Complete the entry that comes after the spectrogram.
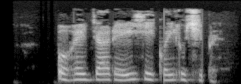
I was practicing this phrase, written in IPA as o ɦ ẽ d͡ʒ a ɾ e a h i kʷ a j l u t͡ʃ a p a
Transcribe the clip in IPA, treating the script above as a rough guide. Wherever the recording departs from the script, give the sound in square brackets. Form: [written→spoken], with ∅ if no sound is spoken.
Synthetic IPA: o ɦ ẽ d͡ʒ a ɾ e [a→i] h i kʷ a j l u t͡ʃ [a→i] p [a→e]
